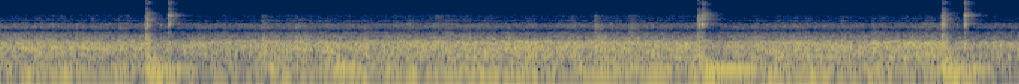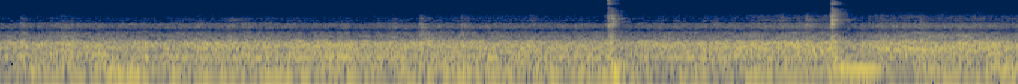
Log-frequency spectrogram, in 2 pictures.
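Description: Train wheels click now and then over rail joints.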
